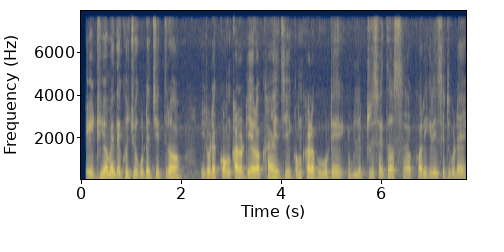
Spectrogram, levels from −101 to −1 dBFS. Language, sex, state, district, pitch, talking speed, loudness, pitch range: Odia, male, Odisha, Malkangiri, 130 Hz, 155 wpm, -22 LUFS, 120-140 Hz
